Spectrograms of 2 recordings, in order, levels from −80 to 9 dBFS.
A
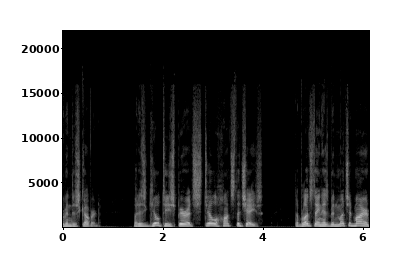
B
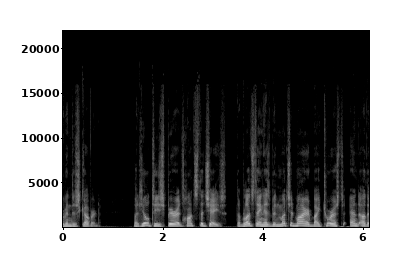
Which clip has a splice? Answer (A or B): B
